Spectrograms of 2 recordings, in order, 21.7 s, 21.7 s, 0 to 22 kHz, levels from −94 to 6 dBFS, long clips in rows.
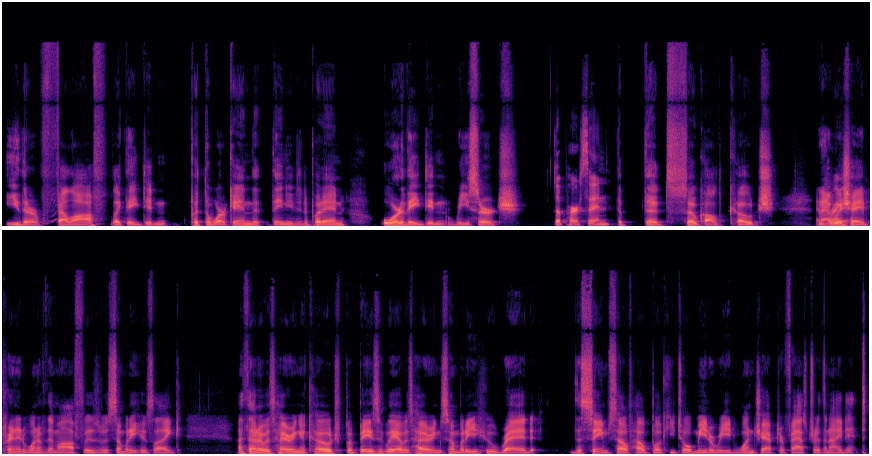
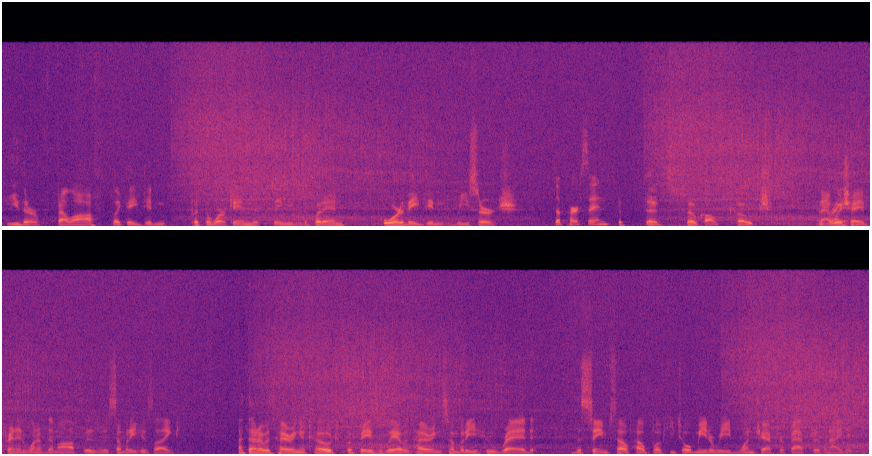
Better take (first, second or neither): first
